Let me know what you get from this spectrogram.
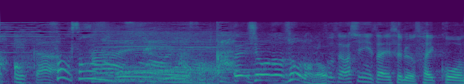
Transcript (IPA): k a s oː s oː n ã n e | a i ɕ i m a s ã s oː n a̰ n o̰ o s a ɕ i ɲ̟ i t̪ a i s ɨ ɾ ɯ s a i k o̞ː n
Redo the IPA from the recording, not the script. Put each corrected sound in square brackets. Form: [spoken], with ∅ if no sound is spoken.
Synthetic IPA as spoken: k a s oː s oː n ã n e | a [e] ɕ i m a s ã s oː n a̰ n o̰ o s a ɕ i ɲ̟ i t̪ a i s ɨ ɾ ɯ s a i k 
